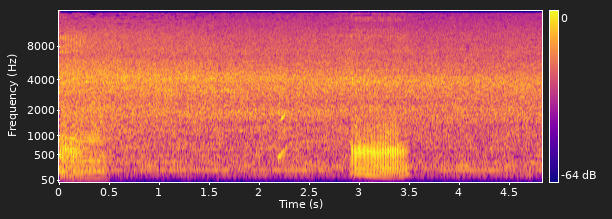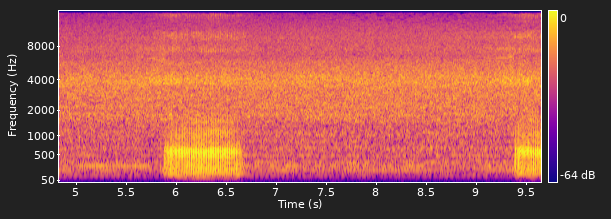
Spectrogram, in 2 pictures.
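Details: A 6-year-old Cavalier King Charles Spaniel snoring; she snores all the time.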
